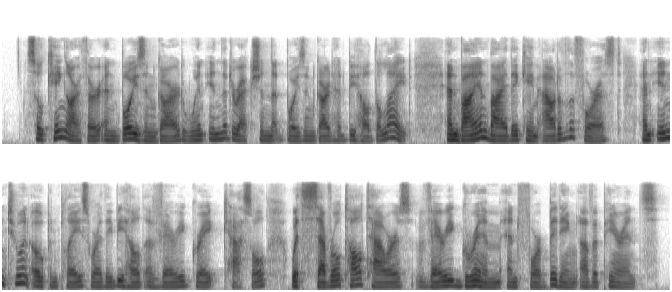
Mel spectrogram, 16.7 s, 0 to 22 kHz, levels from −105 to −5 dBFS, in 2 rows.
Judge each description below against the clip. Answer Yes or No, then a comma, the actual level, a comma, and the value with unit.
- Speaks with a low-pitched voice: Yes, low, 125 Hz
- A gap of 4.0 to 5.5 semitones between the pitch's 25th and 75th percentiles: No, average, 3.3 semitones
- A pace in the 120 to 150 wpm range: No, average, 170 wpm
